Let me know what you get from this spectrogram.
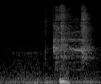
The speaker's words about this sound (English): You can hear my screenshots going off.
